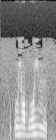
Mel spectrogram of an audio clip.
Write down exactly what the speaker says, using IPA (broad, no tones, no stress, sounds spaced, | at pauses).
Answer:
ʔ u j ɔ b o j y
